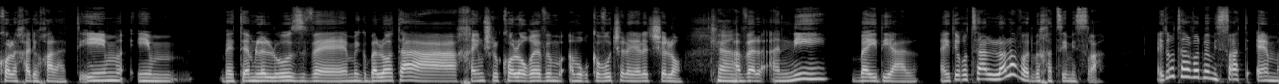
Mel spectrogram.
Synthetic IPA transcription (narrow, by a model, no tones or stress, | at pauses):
kʰo̞leχadjoχaleatʔimim | beetemleluzvemiɡbalo̞taχaimʃelkʰo̞lo̞ʁevea̰muʁkavutʃelajele̞d̥ʃe̞lo̞kʰeavala̰ni | beidial | ajitiʁo̞t͡salo̞laːvo̞dbeχat͡simisʁa̰ː | jitiʁot͡salaːvo̞d̚bemisʁatem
